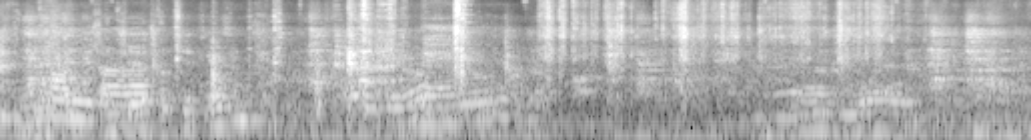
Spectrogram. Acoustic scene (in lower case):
restaurant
